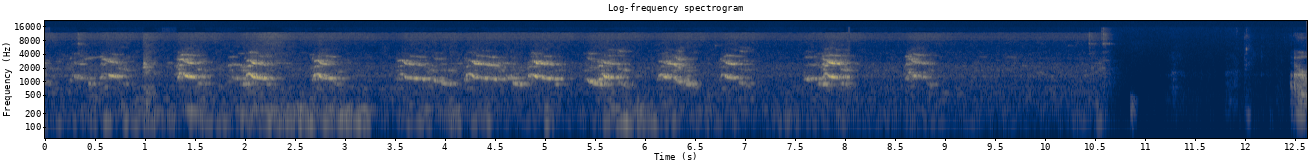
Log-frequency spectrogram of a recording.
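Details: Herring gull on Île au perroquet, a small island in the Gulf of St-Lawrence, giving a loud series of yelping, laughing notes, about a dozen at a fast steady pace, over a low rumble of wind or surf.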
